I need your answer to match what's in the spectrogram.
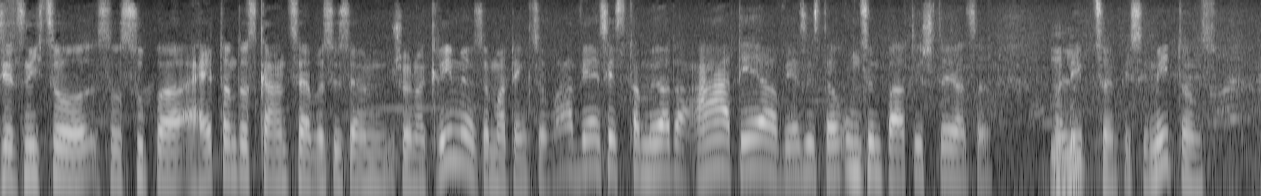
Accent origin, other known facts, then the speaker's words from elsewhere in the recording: Vienna, Austria; Also man kennt so die Orte wieder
